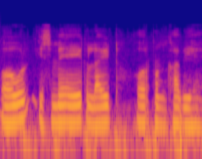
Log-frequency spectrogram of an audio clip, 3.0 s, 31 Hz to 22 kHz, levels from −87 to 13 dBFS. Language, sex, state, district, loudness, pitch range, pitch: Hindi, male, Uttar Pradesh, Saharanpur, -15 LUFS, 130-145 Hz, 140 Hz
